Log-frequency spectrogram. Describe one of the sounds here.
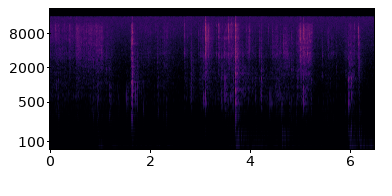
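Cardboard boxes knock and rustle as they are handled.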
